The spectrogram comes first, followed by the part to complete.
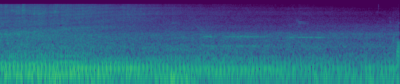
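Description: A motor vehicle engine running steadily at low revs, a low hum that grows slightly fainter toward the end.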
